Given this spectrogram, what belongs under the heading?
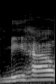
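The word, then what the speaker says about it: Michał: actually says Michael and the pronunciation is on there then it says me how or me how is how you say is how you say my spelling and polish which won me points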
